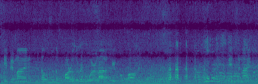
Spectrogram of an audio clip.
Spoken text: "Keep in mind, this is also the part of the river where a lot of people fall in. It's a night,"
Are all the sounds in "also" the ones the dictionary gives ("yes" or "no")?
yes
